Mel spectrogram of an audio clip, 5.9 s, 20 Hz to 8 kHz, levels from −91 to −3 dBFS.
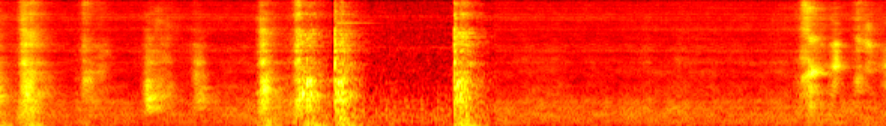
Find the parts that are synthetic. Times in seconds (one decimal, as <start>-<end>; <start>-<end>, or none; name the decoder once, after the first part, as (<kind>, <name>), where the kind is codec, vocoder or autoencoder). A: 0.0-2.0 (vocoder, Vocos); 3.3-5.9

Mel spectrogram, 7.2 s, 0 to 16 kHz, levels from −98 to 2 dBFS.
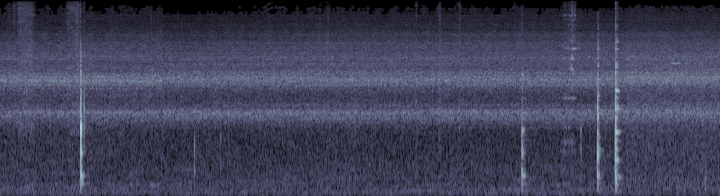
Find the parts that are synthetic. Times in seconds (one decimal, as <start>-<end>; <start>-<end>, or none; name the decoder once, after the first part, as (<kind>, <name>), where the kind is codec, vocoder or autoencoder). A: none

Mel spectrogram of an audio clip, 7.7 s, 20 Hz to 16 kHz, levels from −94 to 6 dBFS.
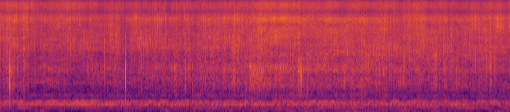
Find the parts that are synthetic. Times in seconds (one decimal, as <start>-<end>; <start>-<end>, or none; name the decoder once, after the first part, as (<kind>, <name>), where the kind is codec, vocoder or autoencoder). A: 0.0-2.2 (codec, SNAC); 4.0-7.7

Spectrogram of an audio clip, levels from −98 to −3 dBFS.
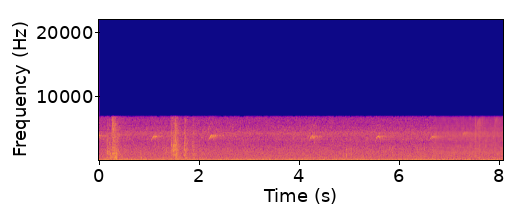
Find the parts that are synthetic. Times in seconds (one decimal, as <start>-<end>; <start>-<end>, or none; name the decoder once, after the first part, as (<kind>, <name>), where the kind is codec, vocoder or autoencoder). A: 6.7-8.1 (vocoder, Vocos)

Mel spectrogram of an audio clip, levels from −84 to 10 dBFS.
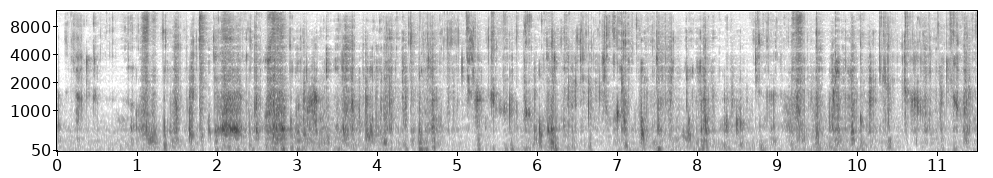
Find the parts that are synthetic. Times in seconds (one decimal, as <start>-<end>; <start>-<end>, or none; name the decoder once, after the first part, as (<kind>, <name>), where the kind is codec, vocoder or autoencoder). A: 0.5-1.6 (vocoder, Vocos); 5.9-10.2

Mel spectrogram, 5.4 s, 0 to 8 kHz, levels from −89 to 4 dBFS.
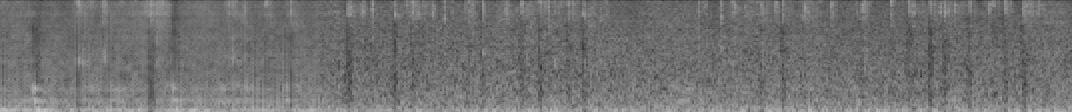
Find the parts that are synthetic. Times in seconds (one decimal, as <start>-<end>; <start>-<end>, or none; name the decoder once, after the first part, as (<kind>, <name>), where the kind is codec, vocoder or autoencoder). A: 0.0-1.6 (vocoder, Vocos)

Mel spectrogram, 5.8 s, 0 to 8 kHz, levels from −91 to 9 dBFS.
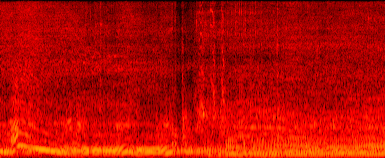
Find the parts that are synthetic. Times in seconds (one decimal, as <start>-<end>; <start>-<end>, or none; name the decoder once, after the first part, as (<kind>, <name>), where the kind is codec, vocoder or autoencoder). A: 2.3-2.9 (codec, HILCodec)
